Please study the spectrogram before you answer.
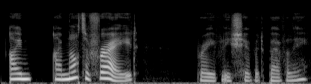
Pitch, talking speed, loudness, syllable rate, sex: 210 Hz, 115 wpm, -20 LUFS, 6.5 syllables/s, female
